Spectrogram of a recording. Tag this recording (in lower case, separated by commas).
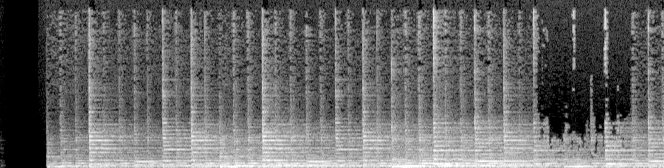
music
